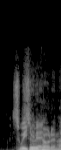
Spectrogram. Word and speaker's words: Suikoden: He says Time Splitters and Sudoku. – I haven't thought about Sudoku in forever. – Suikoden? – Suikoden. – That's it. Sorry. – I knew I was saying it wrong. I was like, that doesn't sound right.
